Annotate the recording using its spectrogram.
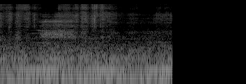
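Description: Faint rubbing of wet, dish-soaped shirt fabric scrubbed against itself by hand. It cuts off abruptly shortly before the end, where the sound track goes dead.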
